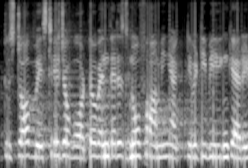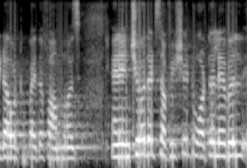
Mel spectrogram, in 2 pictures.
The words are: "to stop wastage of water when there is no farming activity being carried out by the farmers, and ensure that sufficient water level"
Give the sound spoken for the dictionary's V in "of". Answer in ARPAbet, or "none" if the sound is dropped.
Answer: V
